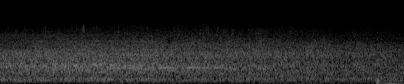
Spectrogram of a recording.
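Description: Audience applauding, swelling in the first second or two and then slowly dying away.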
